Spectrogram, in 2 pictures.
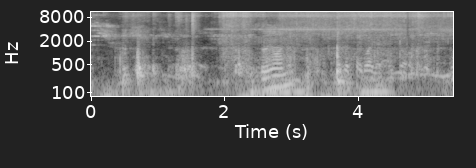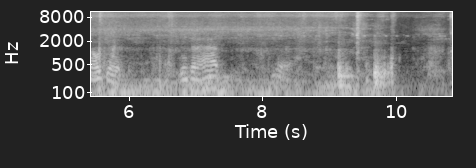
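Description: A steady hiss that sets in about two seconds in and stops near the end, with faint, indistinct voices underneath.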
